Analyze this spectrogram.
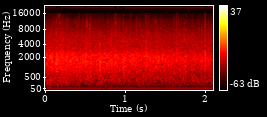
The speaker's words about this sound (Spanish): A ver, démosle palmas fuertes a este Dios que nos llena de misericordia.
